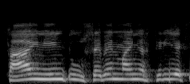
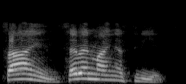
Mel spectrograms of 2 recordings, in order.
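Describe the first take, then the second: First: "sine into" read as if multiplying "seven minus three x"; wrong reading demo. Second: "sine", short break, then "seven minus three x" as its angle; correct reading demo. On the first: Teacher warns student against multiplication reading, wrong reading demo. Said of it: "मत पढ़ना". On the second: Teacher shows student how to read the angle, correct reading demo. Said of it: "ऐसे पढ़ना". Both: Shown as a demonstration.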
